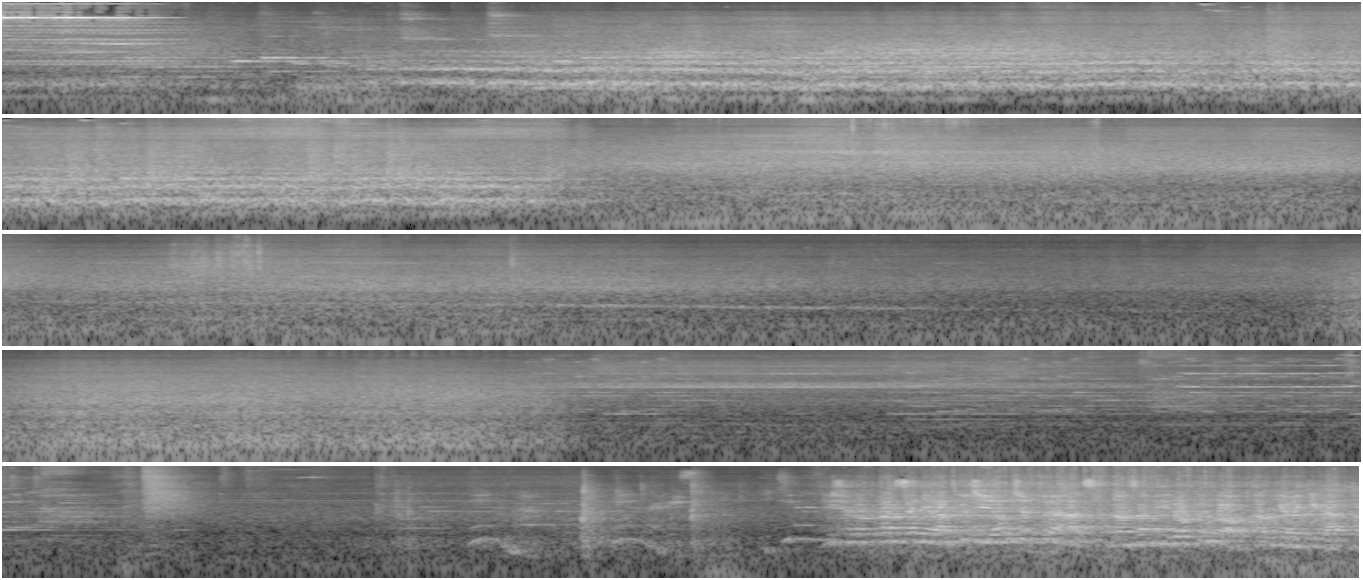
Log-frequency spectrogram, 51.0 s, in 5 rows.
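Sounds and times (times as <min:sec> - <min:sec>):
street traffic noise: 0:00.0 - 0:36.4
train rumbling over steel viaduct: 0:00.0 - 0:40.6, 0:42.2 - 0:50.9
subway train passing fast: 0:00.0 - 0:50.9.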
